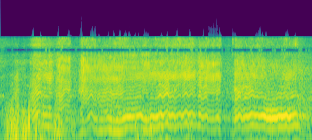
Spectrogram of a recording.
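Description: Dirt bike engine revving under throttle, its pitch wavering up and down, with a brief drop in level about four and a half seconds in.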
